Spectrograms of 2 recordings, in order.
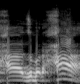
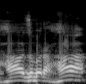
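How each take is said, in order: First: হা with rough throat friction; throaty Arabic হা; rasping ha. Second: হা with a light, easy h; plain breath-like হা; soft ha. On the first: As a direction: squeeze the h of হা in the throat. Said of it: "এটা হলো খসখসা". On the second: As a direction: say হা openly, without rasp. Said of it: "হা আর হা দুটার মাঝে পার্থক্য আছে". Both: Shown as a demonstration.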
